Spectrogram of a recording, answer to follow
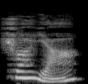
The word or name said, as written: shua1ya2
